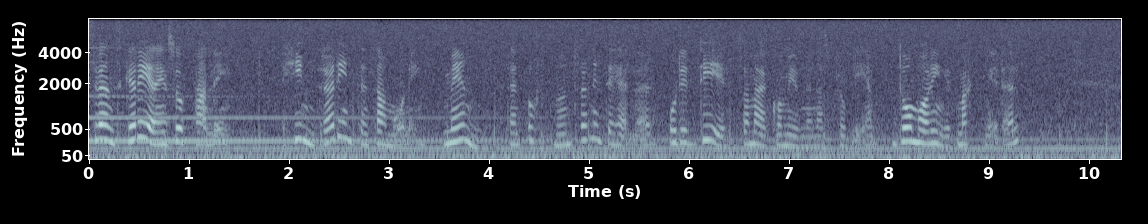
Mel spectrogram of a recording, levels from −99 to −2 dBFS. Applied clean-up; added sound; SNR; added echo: none; Musical instrument; 11 dB; none.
